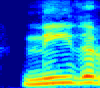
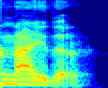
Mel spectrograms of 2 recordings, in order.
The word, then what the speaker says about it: neither: Neither or neither? Alejandro and Noelia, how do you hear people pronounce this word? Neither or neither? Both. Neither. Both. Yeah, both are correct, by the way, guys. Neither and neither.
